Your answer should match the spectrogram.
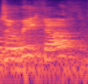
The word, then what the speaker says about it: Durica: Paul Durica, who actually I had to email today to find out how it's pronounced. He said like Eureka or paprika, so.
